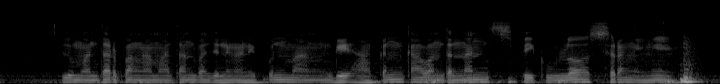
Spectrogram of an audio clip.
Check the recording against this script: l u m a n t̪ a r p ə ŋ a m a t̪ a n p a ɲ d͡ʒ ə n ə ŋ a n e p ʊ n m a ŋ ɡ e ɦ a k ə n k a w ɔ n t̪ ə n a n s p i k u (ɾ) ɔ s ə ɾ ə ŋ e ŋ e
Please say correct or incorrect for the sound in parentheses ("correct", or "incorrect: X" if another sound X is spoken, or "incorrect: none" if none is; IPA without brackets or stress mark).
incorrect: l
